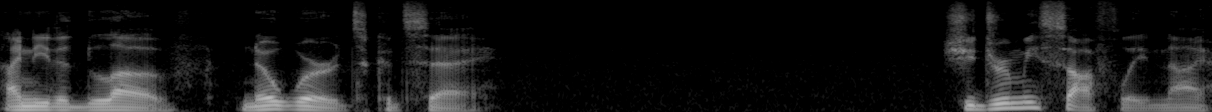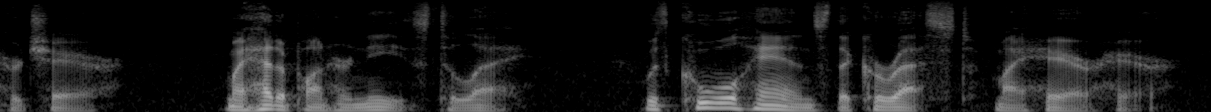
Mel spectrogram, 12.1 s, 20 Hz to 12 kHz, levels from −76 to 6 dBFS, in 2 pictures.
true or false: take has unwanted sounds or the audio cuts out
false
